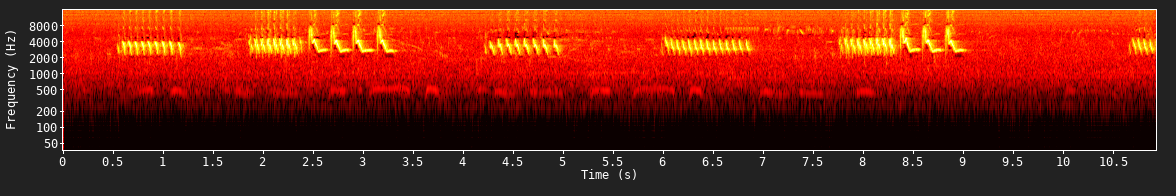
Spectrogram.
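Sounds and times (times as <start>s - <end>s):
European greenfinch Chloris chloris trills and chirps: 0.5s - 9.1s, 10.6s - 10.9s.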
